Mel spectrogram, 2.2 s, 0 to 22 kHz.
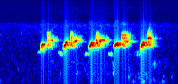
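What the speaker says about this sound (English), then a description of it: "the birds are singing because they love this heat" A bird sings outdoors on a hot afternoon around 84°F: five bright, evenly spaced chirps in quick succession, clear and fairly close against an otherwise quiet background.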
